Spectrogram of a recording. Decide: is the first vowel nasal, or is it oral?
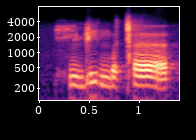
nasal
